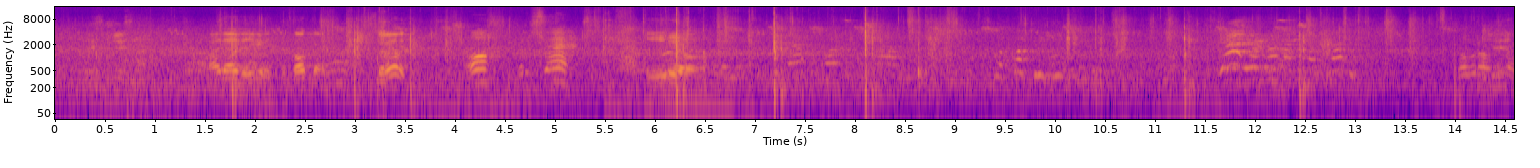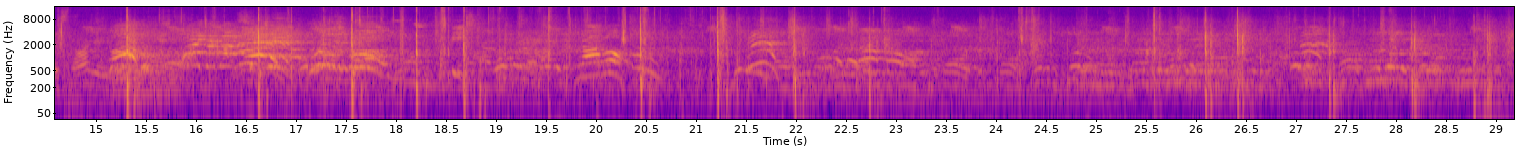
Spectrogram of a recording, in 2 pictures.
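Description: A basketball bounces on hard asphalt outdoors.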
